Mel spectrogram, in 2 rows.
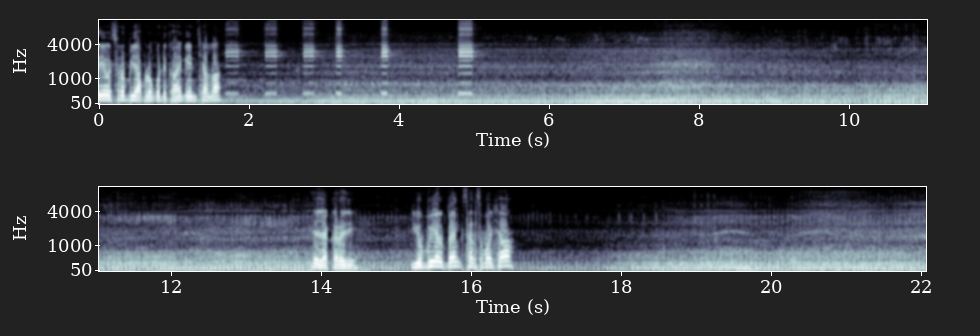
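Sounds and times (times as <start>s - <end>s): vehicle engine running: 0.0s - 22.0s
short horn beeps: 1.6s - 4.1s, 4.8s - 5.2s.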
